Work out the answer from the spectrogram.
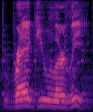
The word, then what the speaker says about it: regularly: regularly by the way how would you pronounce this word you probably said regularly while there is nothing wrong with this pronunciation natives often shorten this word as Conan did here President Barack Obama and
